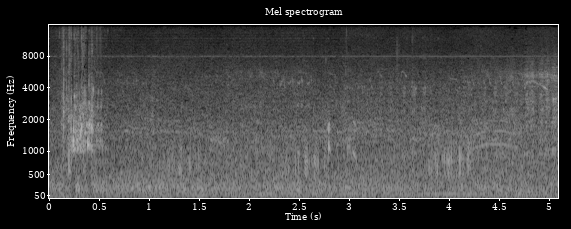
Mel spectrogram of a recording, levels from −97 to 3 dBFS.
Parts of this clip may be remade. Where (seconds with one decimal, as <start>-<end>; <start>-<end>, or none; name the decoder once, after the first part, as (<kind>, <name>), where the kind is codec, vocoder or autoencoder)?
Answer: 0.0-3.0 (vocoder, BigVGAN v2)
